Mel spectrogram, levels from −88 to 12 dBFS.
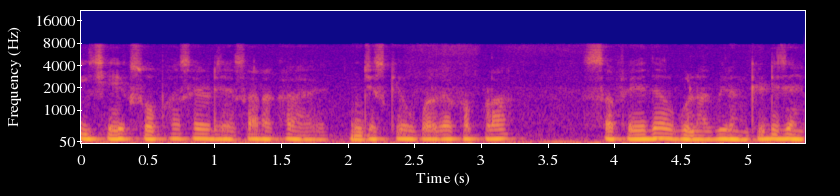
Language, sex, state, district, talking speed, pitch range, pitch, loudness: Hindi, male, Bihar, Kishanganj, 200 wpm, 125-135 Hz, 130 Hz, -13 LUFS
